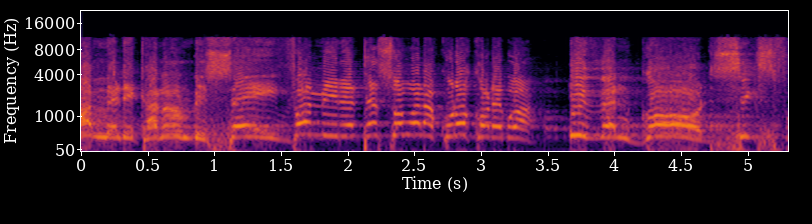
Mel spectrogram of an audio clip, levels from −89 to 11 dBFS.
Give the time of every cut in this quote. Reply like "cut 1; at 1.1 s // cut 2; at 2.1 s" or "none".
cut 1; at 3.5 s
